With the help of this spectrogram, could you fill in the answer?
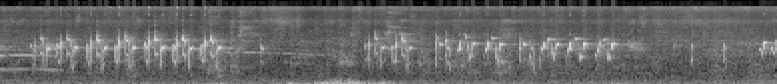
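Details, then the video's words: Sooty-headed bulbul lured into singing delivers rapid, bubbly runs of repeated chirpy notes in two long bursts separated by a brief pause with a low thump, ending with scattered single notes. "sekali di pancing trucukan malas bunyi pasti Nyaut gacor"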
